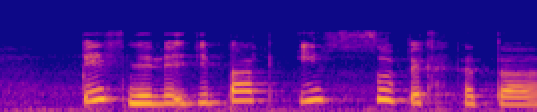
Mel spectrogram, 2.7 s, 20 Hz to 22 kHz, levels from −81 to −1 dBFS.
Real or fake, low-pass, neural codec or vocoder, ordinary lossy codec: fake; none; codec, 16 kHz, 8 kbps, FunCodec, trained on Chinese and English, 25 frames a second; none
